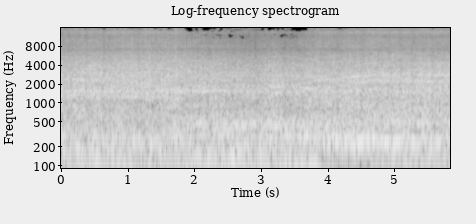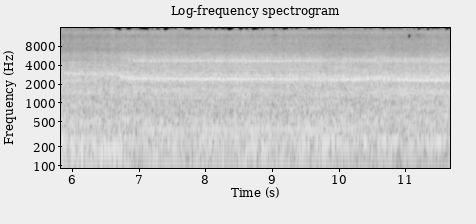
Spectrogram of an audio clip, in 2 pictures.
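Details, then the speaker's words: Diesel engine with RPM run up, its first wear item: heavy roar climbs with the revs, then a loud, steady high-pitched squeal sets in and holds; the alternator belt is squealing and is to be replaced. "I imagine y'all heard that pretty good. If you didn't, it was pretty loud."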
